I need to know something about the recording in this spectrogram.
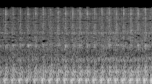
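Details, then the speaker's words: Kawasaki Bajaj CT100 single-cylinder at idle before repair, noisy engine: fast regular metallic rattle about fourteen beats a second, steady; mechanic suspects loose, worn timing chain, later replaced. "Palitan natin ng timing chain kasi medyo maingay yung kanyang makina."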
